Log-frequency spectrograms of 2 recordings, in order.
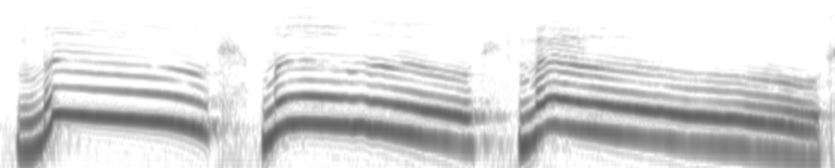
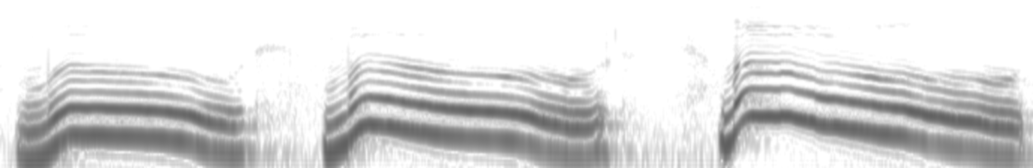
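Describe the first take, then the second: First: Higher, fuller cow moos, falling; louder moo. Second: Put-on a gentle cow moo for children. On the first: Teacher asks children to moo louder, louder moo. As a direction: moo bigger so they hear you. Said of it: "Can you say it a little louder". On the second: Teacher models a moo for the children. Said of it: "Can you moo?". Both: Shown as a demonstration.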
